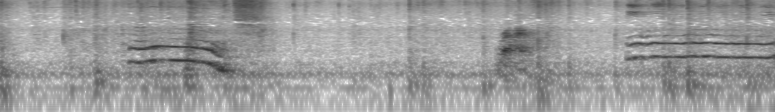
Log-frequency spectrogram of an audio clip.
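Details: Foster Yorkie puppies playing together before going to new homes, heard as quiet, thin, drawn-out whines: a wavering one early, a brief squeak, then a steady high whine at the end.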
